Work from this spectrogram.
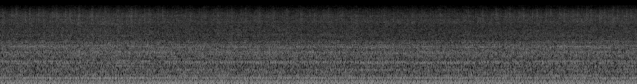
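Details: BMW E46 M3 at idle: steady idle with a light, fast, even tick over the engine hum; ticking noise of unclear cause.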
